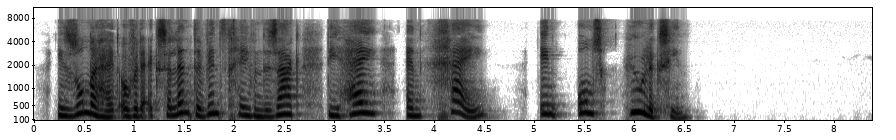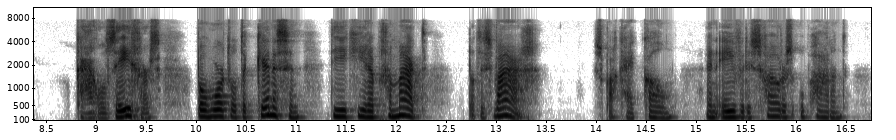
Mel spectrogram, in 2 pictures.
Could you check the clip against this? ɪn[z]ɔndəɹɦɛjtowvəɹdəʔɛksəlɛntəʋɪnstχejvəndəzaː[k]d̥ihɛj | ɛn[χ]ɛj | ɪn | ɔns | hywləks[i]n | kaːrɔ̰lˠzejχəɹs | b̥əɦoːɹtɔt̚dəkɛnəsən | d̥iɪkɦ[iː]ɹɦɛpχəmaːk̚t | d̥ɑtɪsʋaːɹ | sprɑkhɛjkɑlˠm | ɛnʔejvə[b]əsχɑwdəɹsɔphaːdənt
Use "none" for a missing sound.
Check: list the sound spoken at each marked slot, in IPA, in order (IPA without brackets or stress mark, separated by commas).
z, k, χ, i, iː, d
